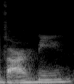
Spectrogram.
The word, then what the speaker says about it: Varney: And the name rhymes with Barney, so everybody's gonna make fun of him too for that. Like, he could have had a better name than Varney.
